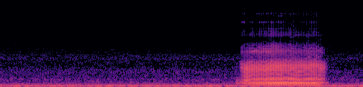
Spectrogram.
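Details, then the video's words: Pomeranian snoring in its sleep: quiet low hum of breath for three seconds, then a single loud, nasal, buzzy snore lasting about a second before fading back to the soft background. "강아지 코골이"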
